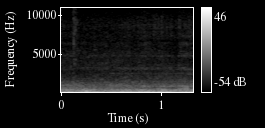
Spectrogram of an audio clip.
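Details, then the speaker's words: Geely Okavango 1.5L hybrid on highway test drive after DIY replacement with genuine dual-mass clutch flywheel: steady low even rumble, no knocks or rattles; drivetrain and clutch perform normally. "Dito na tayo sa highway guys. Ayan tingnan natin kung okay baang performance niya guys sa ating dual mas clutch na nilagay. So naman okay naman guys."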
